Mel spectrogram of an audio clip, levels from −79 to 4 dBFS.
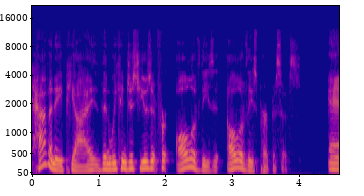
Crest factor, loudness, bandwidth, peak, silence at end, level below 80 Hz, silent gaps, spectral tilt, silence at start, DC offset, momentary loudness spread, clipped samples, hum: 16 dB; -27 LUFS; 12.5 kHz; -12 dBFS; 0 s; -64 dBFS; none; -6.5 dB/octave; 0 s; under 0.1%; 14 LU; under 0.1%; none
